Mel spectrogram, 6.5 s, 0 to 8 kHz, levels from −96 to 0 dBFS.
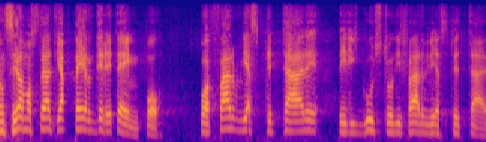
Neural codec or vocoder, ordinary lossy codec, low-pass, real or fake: codec, 16 kHz in and 24 kHz out, 0.8 kbps, FocalCodec, streaming, 65536 codes; none; 7.2 kHz; fake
